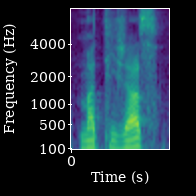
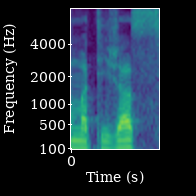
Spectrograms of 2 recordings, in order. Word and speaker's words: Matijas: Mais il y a la preuve de Jonathan Matijas, je dis Matijas parce que je prononce en espagnol, Matijas, je vais vous en parler.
